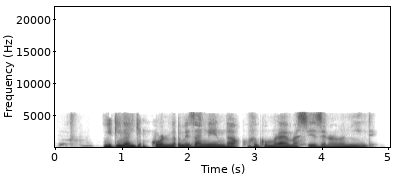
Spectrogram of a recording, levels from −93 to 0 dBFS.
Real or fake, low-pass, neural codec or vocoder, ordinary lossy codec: fake; 5.4 kHz; codec, 16 kHz, 0.5 kbps, FunCodec, trained on Chinese and English, 25 frames a second; MP3, 32 kbps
